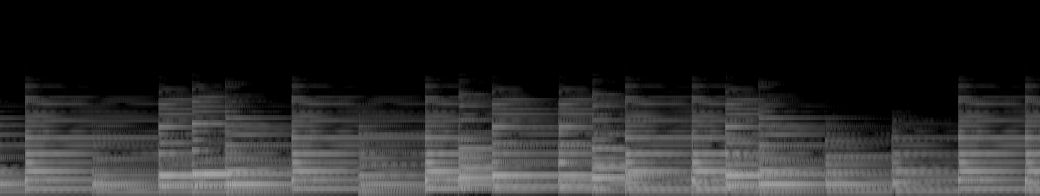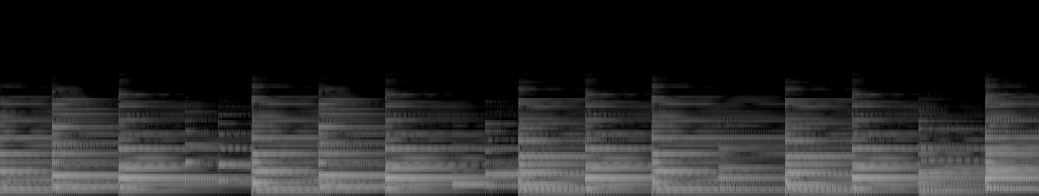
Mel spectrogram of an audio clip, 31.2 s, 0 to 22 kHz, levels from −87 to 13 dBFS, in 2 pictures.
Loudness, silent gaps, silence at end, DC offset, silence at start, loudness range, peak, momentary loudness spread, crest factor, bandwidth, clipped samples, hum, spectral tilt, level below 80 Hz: -32 LUFS; none; 0 s; under 0.1%; 0 s; 4 LU; -16 dBFS; 10 LU; 16 dB; 4.4 kHz; under 0.1%; none; -8 dB/octave; -72 dBFS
